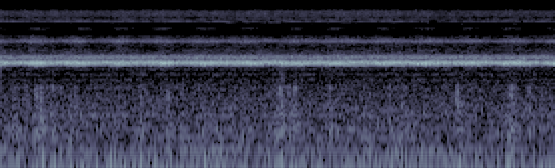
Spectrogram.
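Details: A continuous, shrill cricket trill from Lake Arrowhead, California, steady and unvarying over a soft low rumble, with only faint ticking sounds in the background.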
